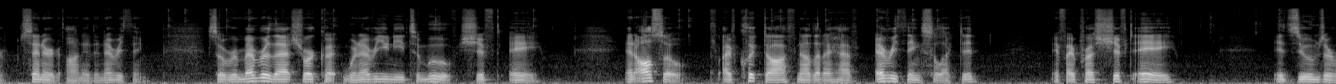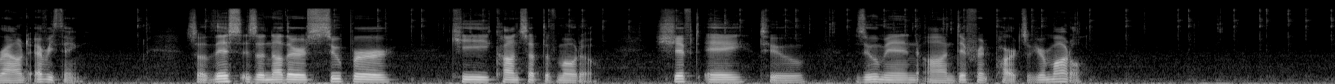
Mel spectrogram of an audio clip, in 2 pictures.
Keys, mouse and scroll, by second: 1.8 alt+right click, 2.3 alt+click, 4.1 shift+a, 4.8 alt+click, 6.8 click, 7.7 click, 8.2 alt+click, 11.8 shift+a, 12.8 alt+click, 15.4 middle click, 16.3 shift+a, 16.7 alt+click, 17.8 shift+a, 18.2 alt+click, 19.4 alt+middle click, 20.0 click, 20.3 shift+a, 20.8 alt+click, 21.5 shift+a, 21.8 alt+click, 22.6 shift+a, 23.0 alt+click, 23.9 shift+a, 24.3 alt+click, 25.4 shift+a, 25.7 alt+click, 26.0 alt+right click, 26.4 alt+click.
